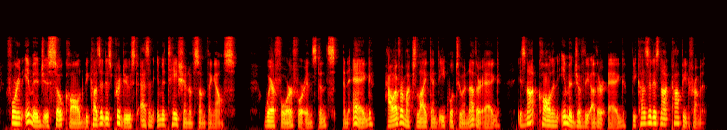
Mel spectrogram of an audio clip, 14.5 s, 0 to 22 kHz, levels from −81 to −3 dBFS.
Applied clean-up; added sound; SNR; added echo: none; none; none; none.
